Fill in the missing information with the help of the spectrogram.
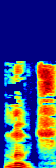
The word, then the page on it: mouch: British English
